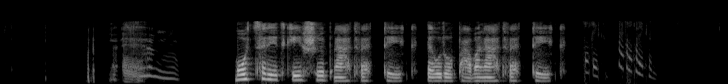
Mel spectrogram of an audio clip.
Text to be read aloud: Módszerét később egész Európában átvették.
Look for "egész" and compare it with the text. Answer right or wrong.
wrong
